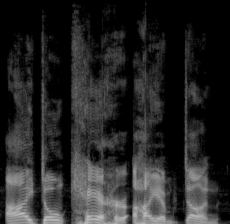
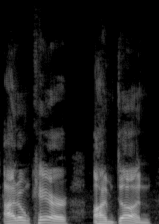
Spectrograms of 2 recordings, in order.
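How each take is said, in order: First: Very slow, loud, each word spaced out, ending in a laugh; slow, final dismissal. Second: Loud, higher, fed up retort; angry dismissal. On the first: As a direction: drag it out to close the door, then laugh. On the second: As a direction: slam the door on the talk. Shutting down the argument. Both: Retold or imitated.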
